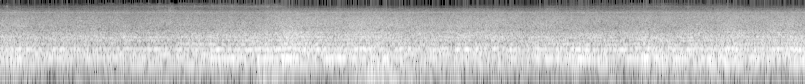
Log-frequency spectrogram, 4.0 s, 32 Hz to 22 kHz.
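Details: Short stretch of busy honey bee traffic at hive number 3 in the row: thick, constant buzzing with faint flickers of individual wingbeats passing through the steady drone.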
